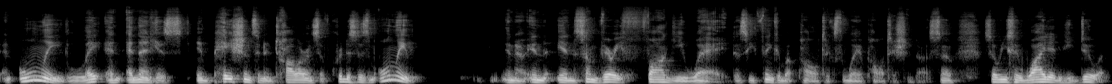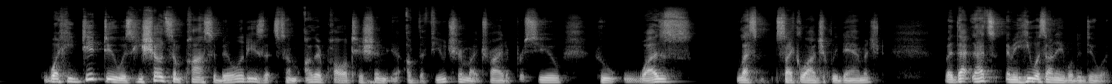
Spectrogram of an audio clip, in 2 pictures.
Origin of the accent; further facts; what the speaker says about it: Canada; now in United States; I'm from Canada originally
